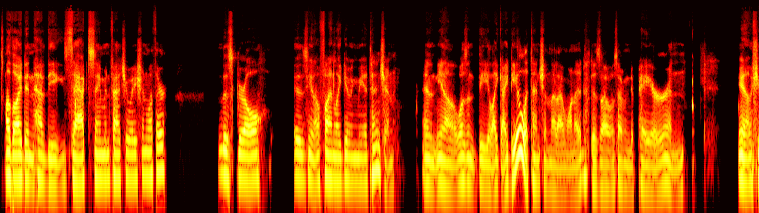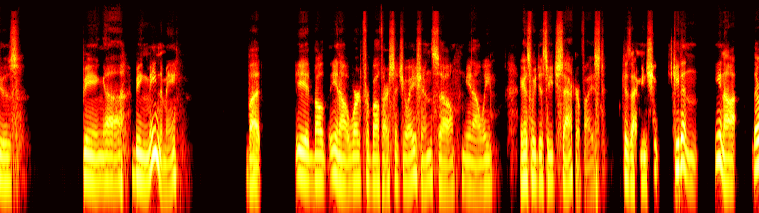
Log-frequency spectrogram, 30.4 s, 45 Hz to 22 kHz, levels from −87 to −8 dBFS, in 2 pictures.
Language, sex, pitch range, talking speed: English, male, 105-125 Hz, 155 wpm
